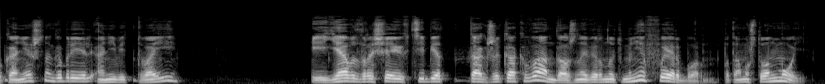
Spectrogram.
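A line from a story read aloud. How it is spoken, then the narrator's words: Solemn tone. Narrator (Russian): торжественным тоном говорю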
